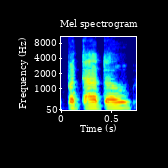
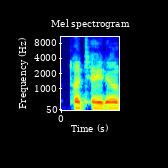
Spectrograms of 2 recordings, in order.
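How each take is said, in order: First: "potato" said po-TAH-to, broad ah; "potato" with an open TAH. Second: "potato" said po-TAY-to; "potato" with a TAY in the middle. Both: Shown as a demonstration.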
